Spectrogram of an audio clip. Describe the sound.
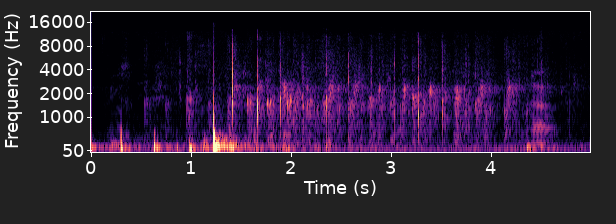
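A round of applause from a small group, with irregular, crisp hand claps continuing for several seconds, loudest near the start, while voices murmur underneath.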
